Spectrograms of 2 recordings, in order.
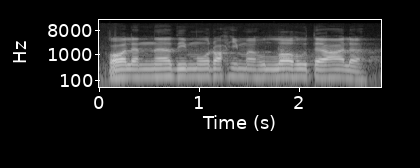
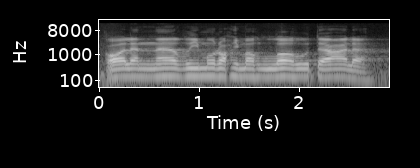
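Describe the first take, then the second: Both takes have the same delivery.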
